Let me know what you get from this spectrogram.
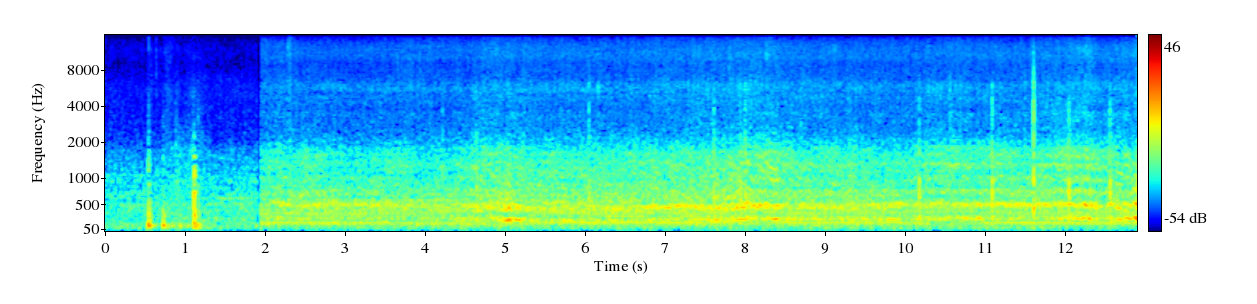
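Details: European dark bees in a Voirnot hive, part of abandoned hives in a forest, being prepared for winter on 30 October 2021; a few sharp knocks, then a steady, dense low hum from the colony swells and holds, with occasional handling clicks.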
